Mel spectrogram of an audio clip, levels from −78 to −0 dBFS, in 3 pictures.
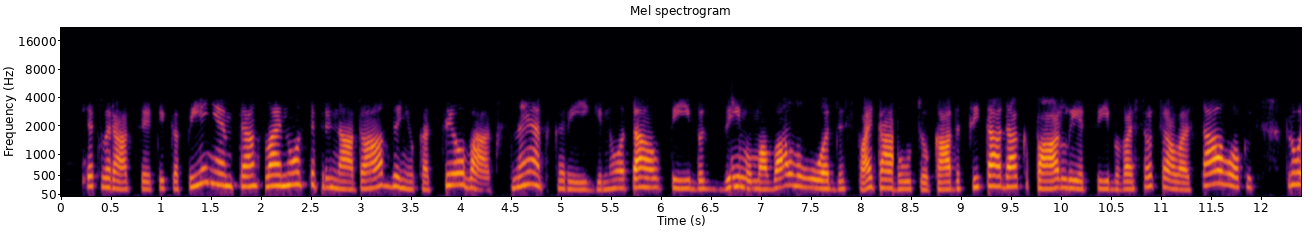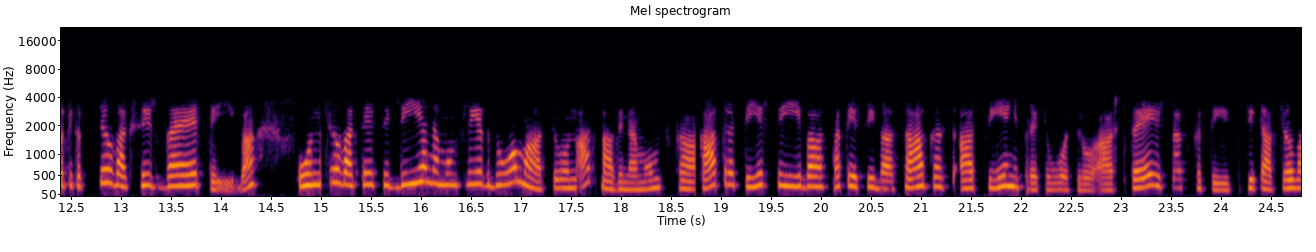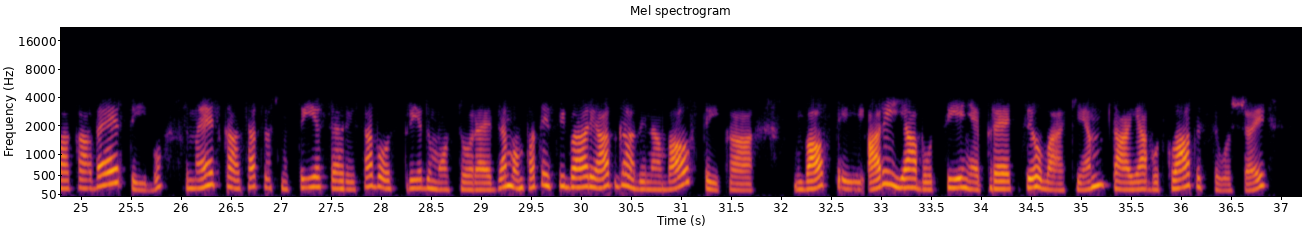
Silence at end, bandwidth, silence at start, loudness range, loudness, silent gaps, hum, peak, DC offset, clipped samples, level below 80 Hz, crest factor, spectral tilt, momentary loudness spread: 0.35 s; 4.1 kHz; 0.2 s; 4 LU; -22 LUFS; none; none; 0 dBFS; under 0.1%; under 0.1%; -60 dBFS; 20 dB; -5 dB/octave; 10 LU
